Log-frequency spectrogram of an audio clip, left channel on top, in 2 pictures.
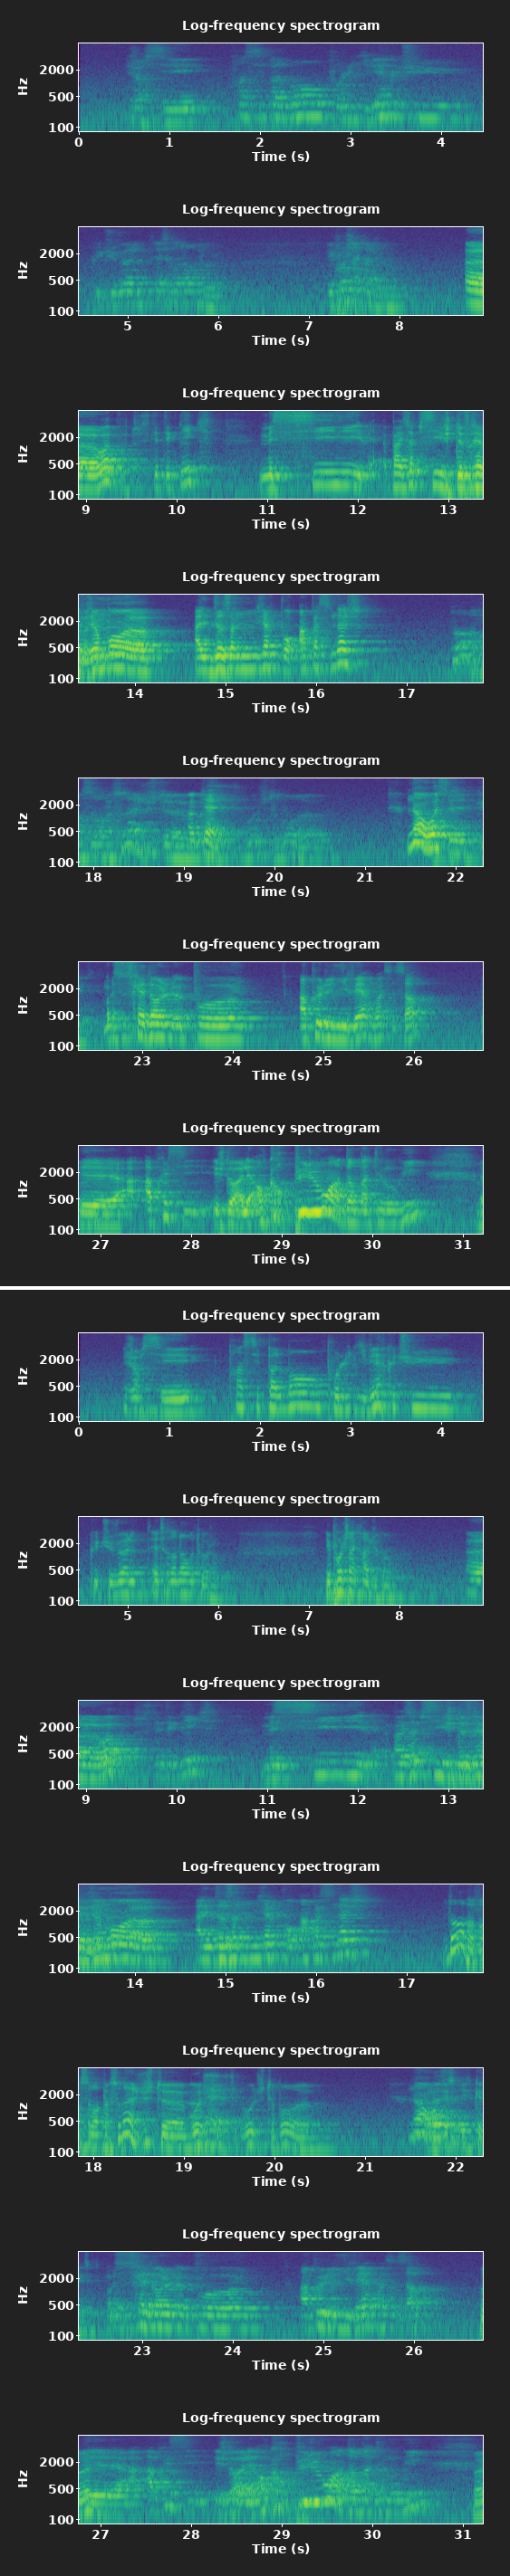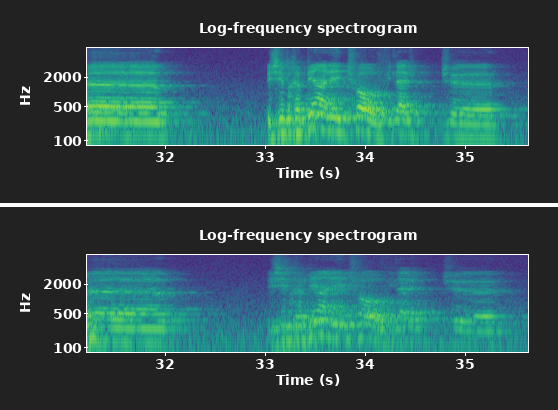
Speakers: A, on the right; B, on the left.
A: genre, c'est principalement pour l'univers que tu que tu veux être dans Naruto, genre. Et pour le chakra, du coup?
B: Euh, ouais, pour tout ce qui est technique. Mais si, par exemple, si je devrais vraiment euh, aller dans un univers pour un personnage,
A: Non, pas forcément un personnage, juste, euh, moi,
B: ok.
A: je, je te demande justement, euh,
B: Non,
A: ouais,
B: ouais,
A: qu'est-ce
B: c'est,
A: qui... qu'est-
B: moi, ce serait dans le pour euh, un peu l'univers, ouais, c'est ça.
A: Ouais,
B: Et a- après, si je dois aller encore plus loin dans ma théorie,
A: ouais.
B: euh, j'aimerais bien aller, tu vois, au village, euh,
